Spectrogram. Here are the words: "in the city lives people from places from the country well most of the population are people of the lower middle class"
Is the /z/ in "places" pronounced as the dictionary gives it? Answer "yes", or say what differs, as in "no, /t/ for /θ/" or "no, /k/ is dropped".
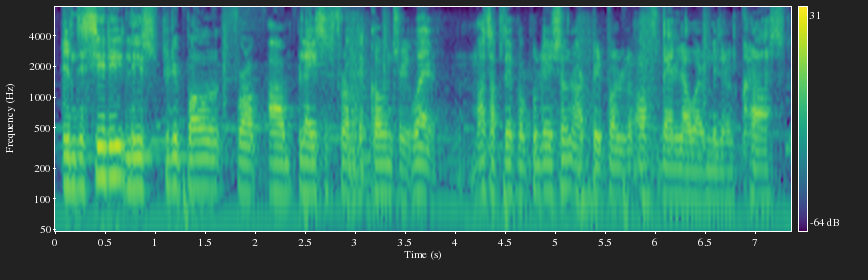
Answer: no, /s/ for /z/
